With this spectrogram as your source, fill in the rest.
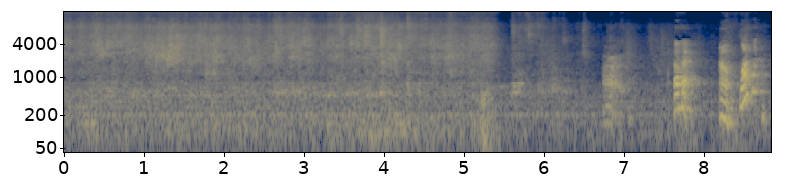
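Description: Tap water runs steadily over cauliflower in a kitchen sink, a hissing flow that stops about halfway through. Louder clunks and handling sounds follow near the end, and a voice can be heard.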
